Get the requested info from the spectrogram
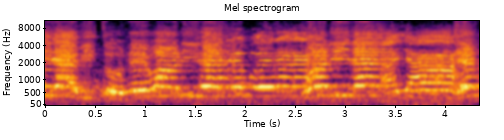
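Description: A group of women singing together, several voices on long held notes with a wavering pitch, in phrases broken by short breaths.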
